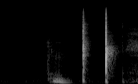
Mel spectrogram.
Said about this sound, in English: Okay, more claps.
